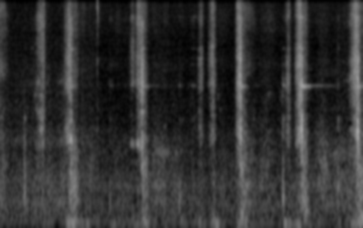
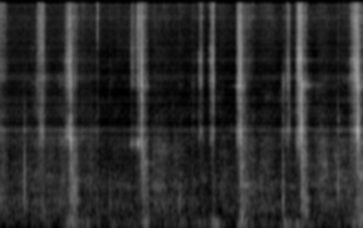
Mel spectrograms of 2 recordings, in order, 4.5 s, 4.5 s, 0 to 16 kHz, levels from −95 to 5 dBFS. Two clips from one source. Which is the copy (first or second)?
second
